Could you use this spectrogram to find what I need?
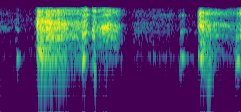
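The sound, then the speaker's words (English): Raspy coughing from a person with a lingering cough after an airplane trip, a cluster of harsh bursts followed by a short pause and another cough, loud and without talk. “As you can tell, I got a little bit of a cough from my recent trip on an airplane.”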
